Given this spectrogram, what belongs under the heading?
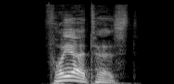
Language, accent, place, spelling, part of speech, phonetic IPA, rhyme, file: German, Germany, Berlin, feuertest, verb, [ˈfɔɪ̯ɐtəst], -ɔɪ̯ɐtəst, De-feuertest.ogg
- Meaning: inflection of feuern: 1. second-person singular preterite 2. second-person singular subjunctive II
